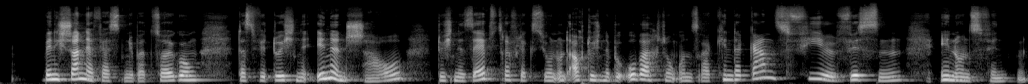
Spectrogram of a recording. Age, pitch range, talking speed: 30-49, 180-220 Hz, 155 wpm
